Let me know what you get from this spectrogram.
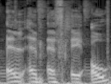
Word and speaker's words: LMFAO: Und jetzt nochmal LMFAO.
